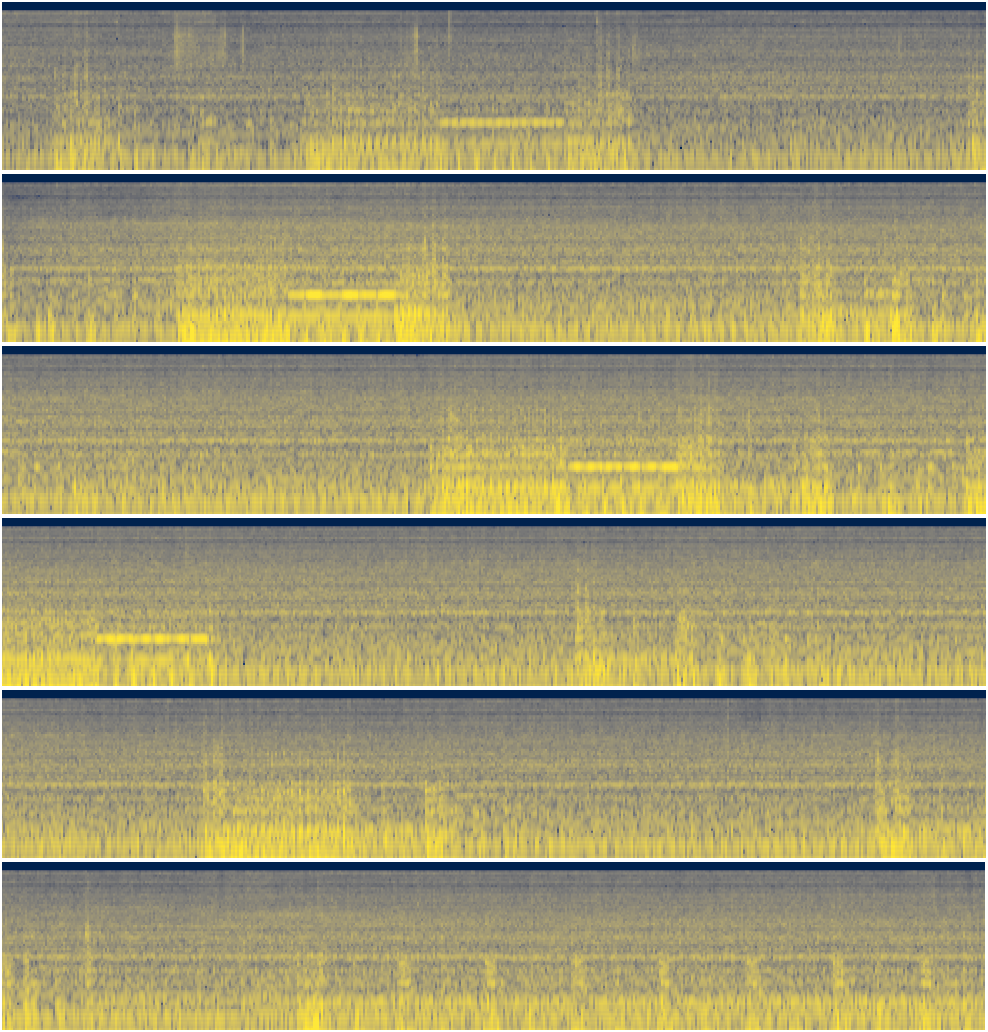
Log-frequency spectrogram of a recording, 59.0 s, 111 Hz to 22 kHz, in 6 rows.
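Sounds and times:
printer motor whine: 0.0 - 8.2, 9.2 - 59.0
printer hum: 0.0 - 59.0.

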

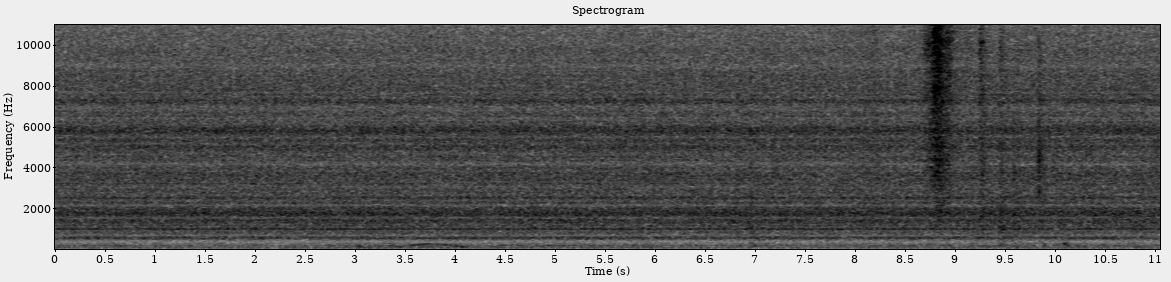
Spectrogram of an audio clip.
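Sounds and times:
microphone hiss: 0.0 - 11.0
faint low tone: 3.3 - 4.4.

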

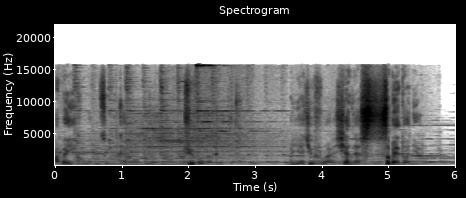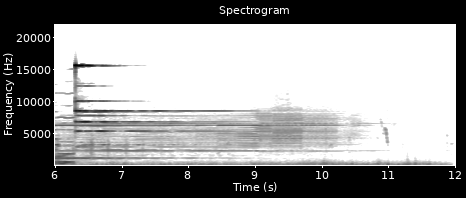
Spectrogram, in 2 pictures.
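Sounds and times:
high chime ringing: 0.0 - 11.0.

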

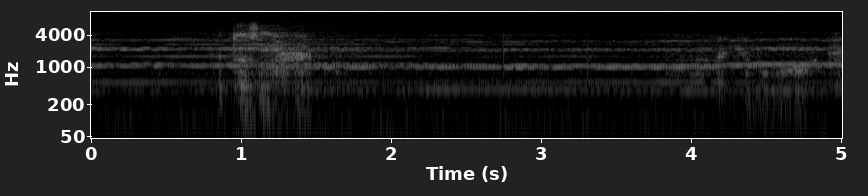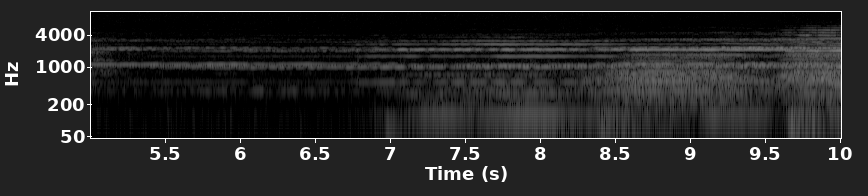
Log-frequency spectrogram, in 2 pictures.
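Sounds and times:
faint film soundtrack hum: 0.0 - 10.0
faint whisper: 0.8 - 1.7, 3.9 - 5.4.

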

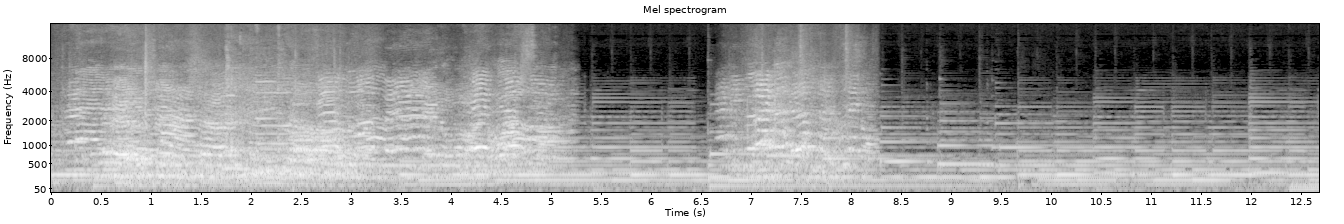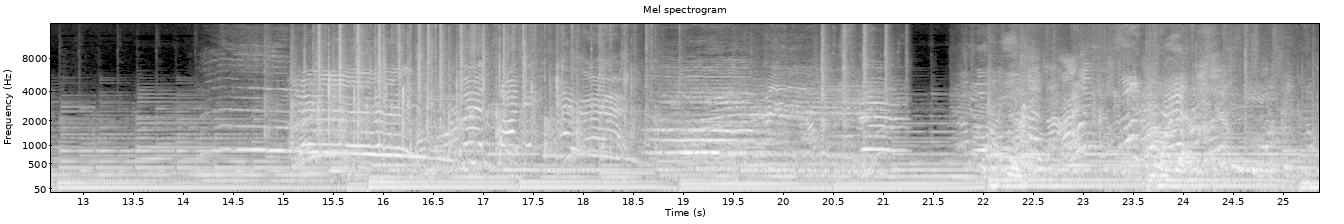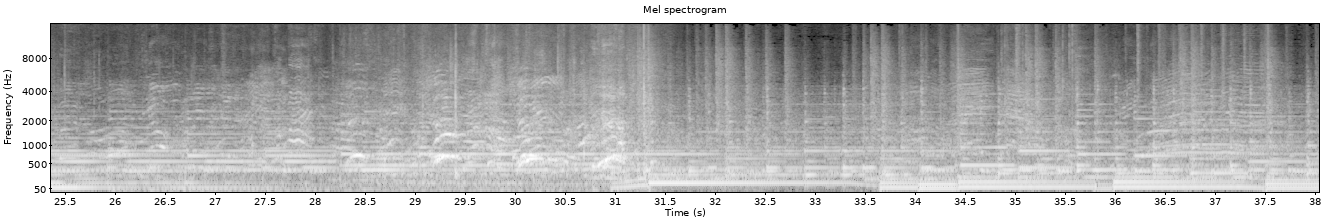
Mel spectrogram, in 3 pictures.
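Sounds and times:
children shouting and chattering: 0.0 - 5.3, 6.6 - 8.4, 14.2 - 38.0
plucked background music: 0.0 - 38.0.

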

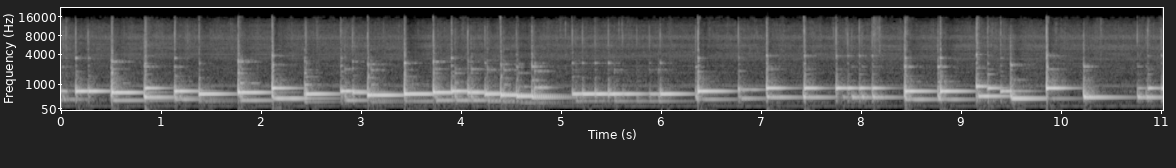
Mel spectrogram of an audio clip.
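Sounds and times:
xylophone-like mallet melody: 0.0 - 11.0.

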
